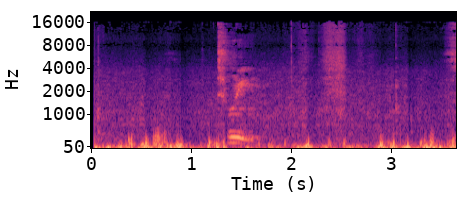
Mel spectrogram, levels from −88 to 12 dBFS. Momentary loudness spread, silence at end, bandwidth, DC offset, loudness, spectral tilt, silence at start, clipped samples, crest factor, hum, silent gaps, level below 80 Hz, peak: 8 LU; 0 s; 16.5 kHz; under 0.1%; -18 LUFS; -5.5 dB/octave; 0 s; under 0.1%; 12 dB; none; none; -16 dBFS; 0 dBFS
